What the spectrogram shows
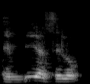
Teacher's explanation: Si yo digo envíaselo, la fuerza de voz en esta sobresdrújula está en I, tiene que tildarse I.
